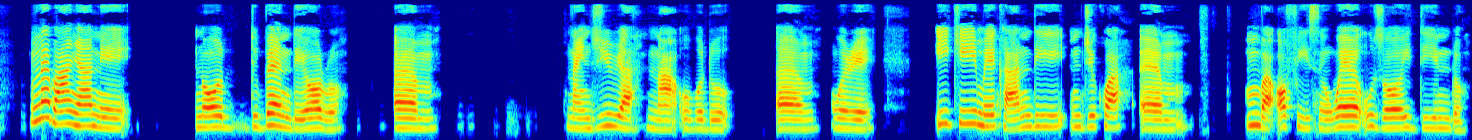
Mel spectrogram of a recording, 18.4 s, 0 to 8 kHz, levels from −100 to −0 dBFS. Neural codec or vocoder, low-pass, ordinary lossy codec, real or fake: none; 7.2 kHz; MP3, 48 kbps; real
